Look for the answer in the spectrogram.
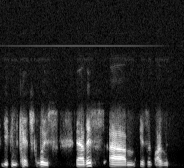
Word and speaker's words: Luce: It's Loose, but it's spelled L-U-C-E.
